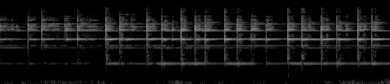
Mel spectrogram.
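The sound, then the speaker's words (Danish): A handbell rung rapidly and steadily to open the second hour of the session on the Radio 24/7 show Huxi og det gode gamle folketing, a quick run of bright metallic dings with a sustained ringing tone, fairly loud, with no voices. “Det er en dejlig klokke.”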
